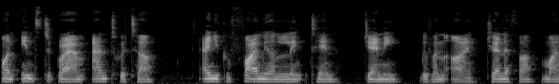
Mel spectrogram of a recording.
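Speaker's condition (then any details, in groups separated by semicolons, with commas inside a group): No condition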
